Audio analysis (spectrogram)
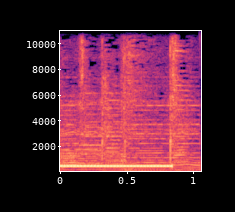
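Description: A single steady telephone ringback tone holds for just under a second, loud and alone, before cutting off abruptly into a quieter line hiss.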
